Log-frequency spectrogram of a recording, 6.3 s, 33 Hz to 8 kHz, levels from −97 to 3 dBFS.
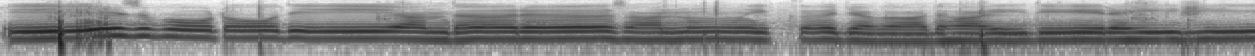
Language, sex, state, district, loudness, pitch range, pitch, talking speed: Punjabi, male, Punjab, Kapurthala, -23 LUFS, 170-185 Hz, 180 Hz, 105 wpm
